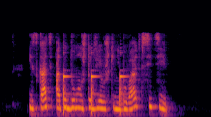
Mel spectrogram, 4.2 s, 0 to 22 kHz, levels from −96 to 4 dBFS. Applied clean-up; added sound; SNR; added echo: none; Chink, clink; -1 dB; reverberation time 0.4 s.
